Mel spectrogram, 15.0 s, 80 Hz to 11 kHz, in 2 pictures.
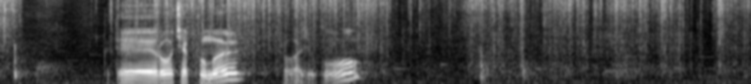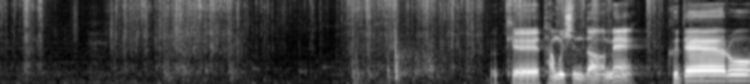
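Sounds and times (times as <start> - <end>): plastic bags crinkling: 1.0 - 14.4.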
